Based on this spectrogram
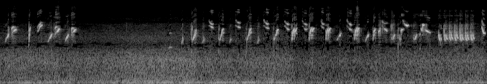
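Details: European goldfinch delivering a sprightly song of quick, high chirps in rapid succession, a short gap, then a dense run of tinkling notes ending in a nasal, buzzy rattle.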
